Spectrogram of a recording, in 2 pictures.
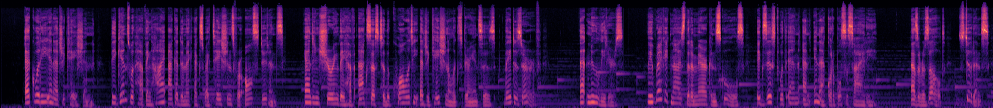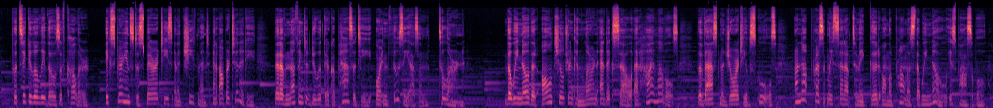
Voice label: elearning sample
